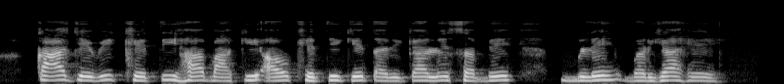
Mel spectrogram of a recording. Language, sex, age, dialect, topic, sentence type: Chhattisgarhi, female, 18-24, Central, agriculture, question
